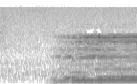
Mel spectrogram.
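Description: A man's voice humming one long, steady, low "mmm", starting just under a second in, given in pleasure at a child's kiss.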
